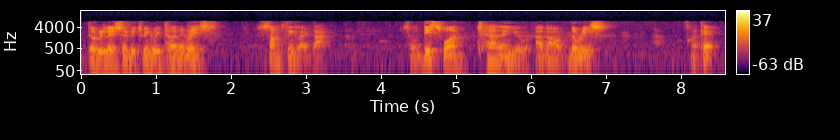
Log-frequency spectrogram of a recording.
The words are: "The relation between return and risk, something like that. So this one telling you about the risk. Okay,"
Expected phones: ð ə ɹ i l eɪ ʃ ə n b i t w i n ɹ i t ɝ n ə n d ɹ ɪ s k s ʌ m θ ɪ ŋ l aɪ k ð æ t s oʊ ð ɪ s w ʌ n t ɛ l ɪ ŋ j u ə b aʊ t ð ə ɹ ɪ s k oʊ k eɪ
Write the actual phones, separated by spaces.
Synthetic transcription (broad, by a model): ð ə ɹ i l eɪ ʃ ə n b i t w i n ɹ i t ɝ n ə n ɹ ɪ s s ʌ m θ ɪ ŋ l aɪ k ð æ t s oʊ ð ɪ s w ʌ n t ɛ l ɪ ŋ j u ə b aʊ t ð ə ɹ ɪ s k oʊ k eɪ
